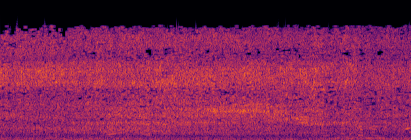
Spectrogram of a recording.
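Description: Steady wash of ocean surf on a beach, mixed with wind on the microphone, with faint voices in the background.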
